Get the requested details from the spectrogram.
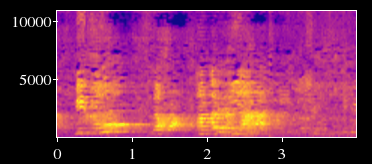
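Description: A woman speaks with animation outdoors.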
